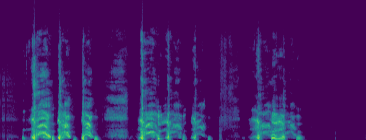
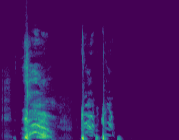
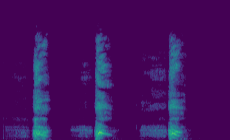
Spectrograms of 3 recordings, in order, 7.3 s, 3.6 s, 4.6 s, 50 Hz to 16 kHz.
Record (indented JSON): {
  "three_cough_length": "7.3 s",
  "three_cough_amplitude": 32768,
  "three_cough_signal_mean_std_ratio": 0.43,
  "cough_length": "3.6 s",
  "cough_amplitude": 32768,
  "cough_signal_mean_std_ratio": 0.35,
  "exhalation_length": "4.6 s",
  "exhalation_amplitude": 14382,
  "exhalation_signal_mean_std_ratio": 0.35,
  "survey_phase": "beta (2021-08-13 to 2022-03-07)",
  "age": "65+",
  "gender": "Male",
  "wearing_mask": "No",
  "symptom_cough_any": true,
  "smoker_status": "Ex-smoker",
  "respiratory_condition_asthma": false,
  "respiratory_condition_other": false,
  "recruitment_source": "Test and Trace",
  "submission_delay": "2 days",
  "covid_test_result": "Negative",
  "covid_test_method": "RT-qPCR"
}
